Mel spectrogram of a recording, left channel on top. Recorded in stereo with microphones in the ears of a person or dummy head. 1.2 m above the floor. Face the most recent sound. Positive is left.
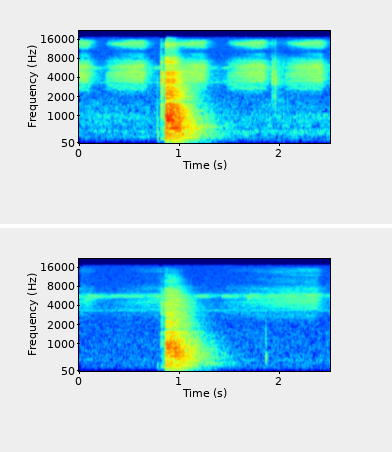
turn(degrees=30)  # may be behind; listen again after turning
